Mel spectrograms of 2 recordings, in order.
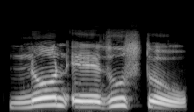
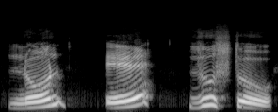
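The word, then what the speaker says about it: non è giusto: বাক্যের ইতালিয়ান ভাষা হবে নোন এ জুস্তু নোন এ জুস্তু ইতালিয়ান ভাষাতে ই এর উচ্চারণ হবে এ যখনই আমরা ইতালিয়ান ভাষায়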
